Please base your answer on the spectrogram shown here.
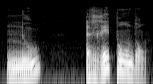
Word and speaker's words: répondons: Don't pronounce the final S. You only pronounce this on sound. So you get répondons. Nous répondons.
